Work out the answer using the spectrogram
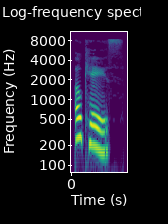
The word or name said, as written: okays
